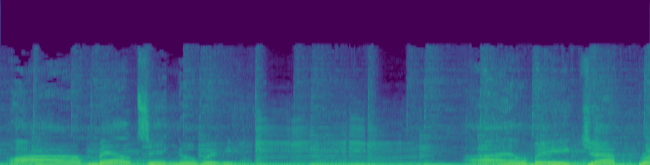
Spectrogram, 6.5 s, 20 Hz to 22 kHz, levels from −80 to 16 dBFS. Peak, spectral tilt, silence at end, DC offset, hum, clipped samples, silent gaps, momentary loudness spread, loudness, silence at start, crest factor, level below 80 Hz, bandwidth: 0 dBFS; -6 dB/octave; 0 s; under 0.1%; none; under 0.1%; none; 7 LU; -14 LUFS; 0 s; 12 dB; -20 dBFS; 16.5 kHz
